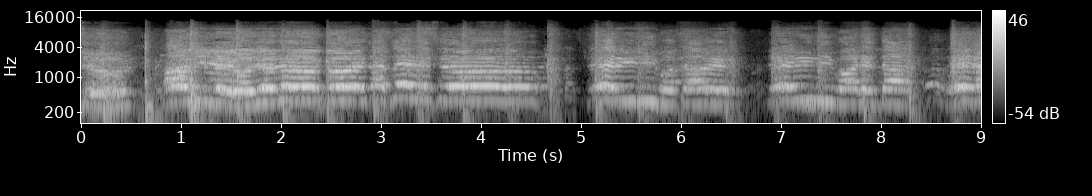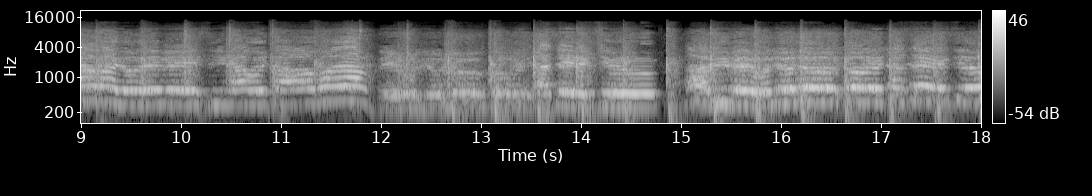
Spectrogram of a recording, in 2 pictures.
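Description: A group of men chanting a football song together in unison, loud and over an even beat. The chant breaks off briefly several times.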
